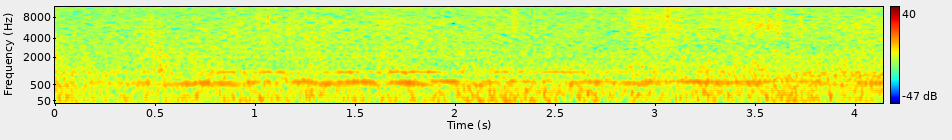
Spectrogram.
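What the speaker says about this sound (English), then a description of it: "I'm trapped in a storm?" Steady heavy rain and low rumbling thunder from a storm in the video game Life Is Strange, a dense, continuous wash at fairly high level with no voices.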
